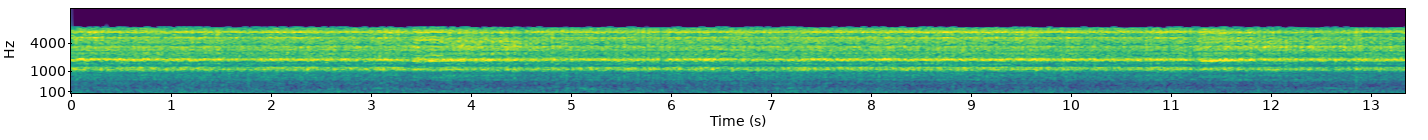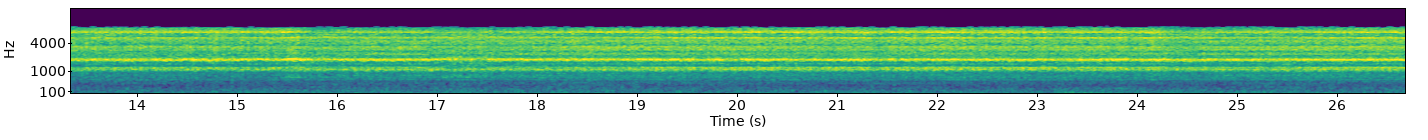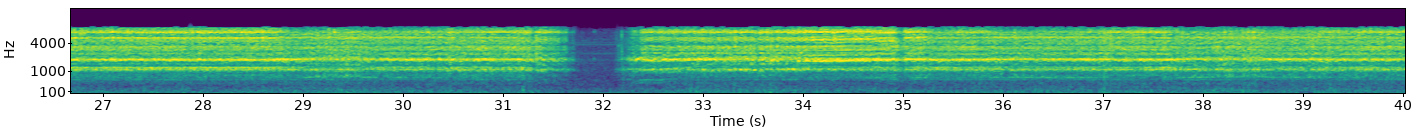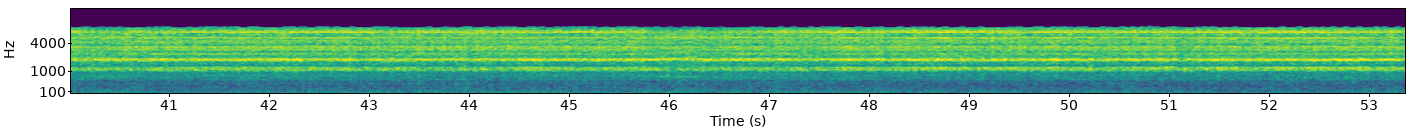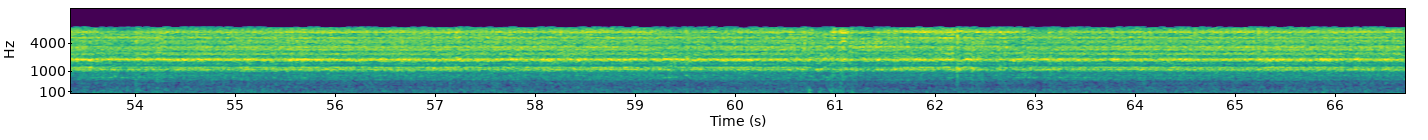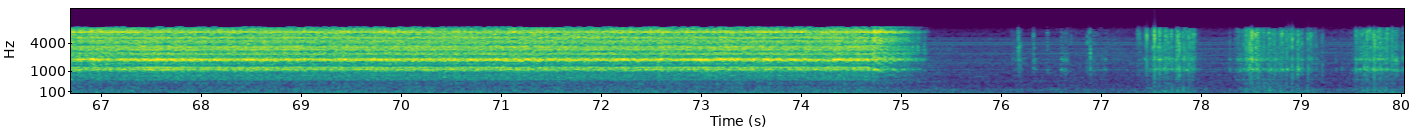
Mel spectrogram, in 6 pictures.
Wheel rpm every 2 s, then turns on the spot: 160, 160, 160, 160, 160, 160, 160, 160, 160, 160, 160, 160, 160, 160, 160, 110, 110, 160, 160, 160, 160, 160, 160, 160, 160, 160, 160, 160, 160, 160, 160, 160, 160, 160, 160, 160, 160, 70, 10, 20.
76-80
